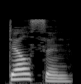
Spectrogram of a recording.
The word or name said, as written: delsin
